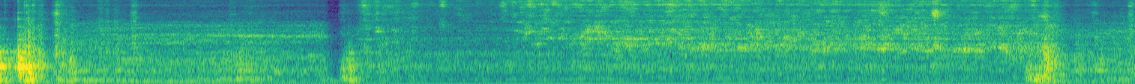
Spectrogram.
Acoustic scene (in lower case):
kitchen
